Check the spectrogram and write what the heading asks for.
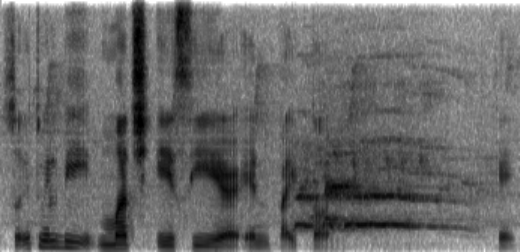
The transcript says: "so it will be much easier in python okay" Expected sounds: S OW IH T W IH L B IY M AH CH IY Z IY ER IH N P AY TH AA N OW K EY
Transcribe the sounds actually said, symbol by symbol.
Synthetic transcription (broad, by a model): S OW IH T W IH L B IY M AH CH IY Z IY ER IH N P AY T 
